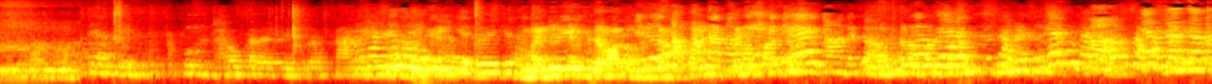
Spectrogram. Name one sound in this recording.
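Children chatter and shout excitedly.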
